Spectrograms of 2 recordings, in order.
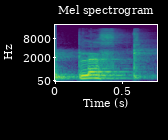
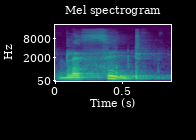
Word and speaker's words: blessed: He blessed me. You should not say blessed.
